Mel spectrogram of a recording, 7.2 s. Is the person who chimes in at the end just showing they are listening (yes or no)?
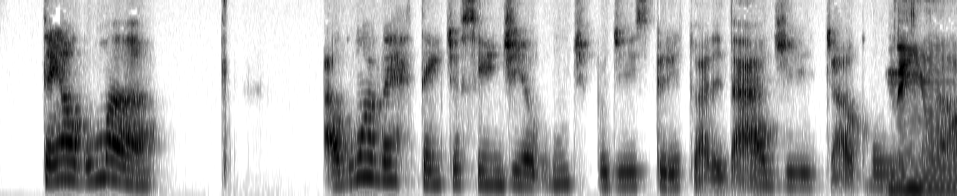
no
